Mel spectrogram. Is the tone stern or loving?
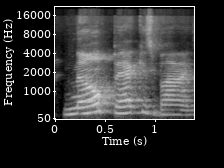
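stern. It is said in a stern, rigid voice.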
